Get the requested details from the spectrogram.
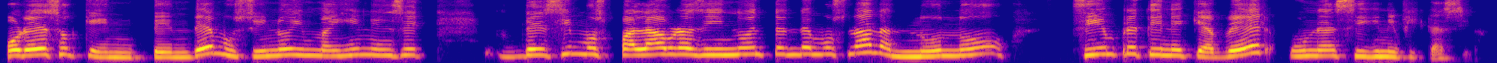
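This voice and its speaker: A woman teaching a class, explaining slowly and warmly addressing her students as young ones. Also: sits high, no room sound, clean studio sound. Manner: slow, explanatory, calls students "jovencitos". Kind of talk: online class lecture.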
